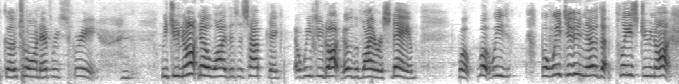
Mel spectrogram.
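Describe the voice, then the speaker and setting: Casting: woman, high mellow voice, amateur emergency-alert announcer, halting delivery with repeated phrases. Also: low-quality recording. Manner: halting, repeats phrases and restarts sentences often.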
